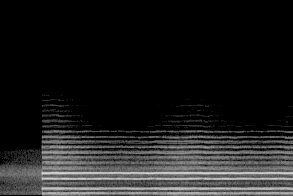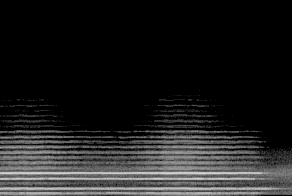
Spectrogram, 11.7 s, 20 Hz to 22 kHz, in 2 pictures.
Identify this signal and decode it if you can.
FT8 (several signals at once), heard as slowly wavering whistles, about 6.25 baud, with room echo.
